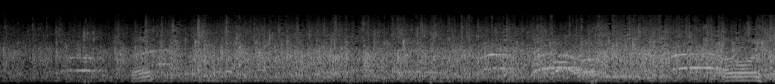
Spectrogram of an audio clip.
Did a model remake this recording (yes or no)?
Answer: no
